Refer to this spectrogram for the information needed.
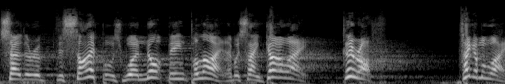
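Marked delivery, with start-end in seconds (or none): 2.7-5.1 loud, high, scornful and dismissive tone. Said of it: "That's the way they were speaking".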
